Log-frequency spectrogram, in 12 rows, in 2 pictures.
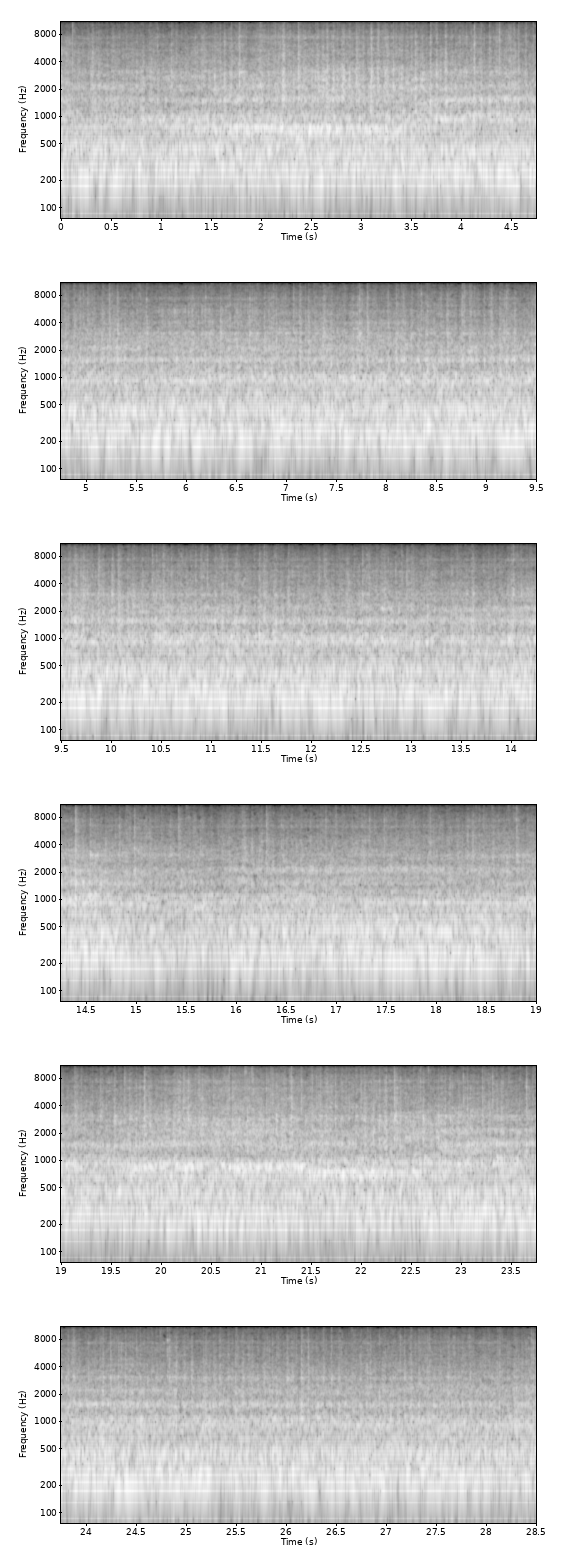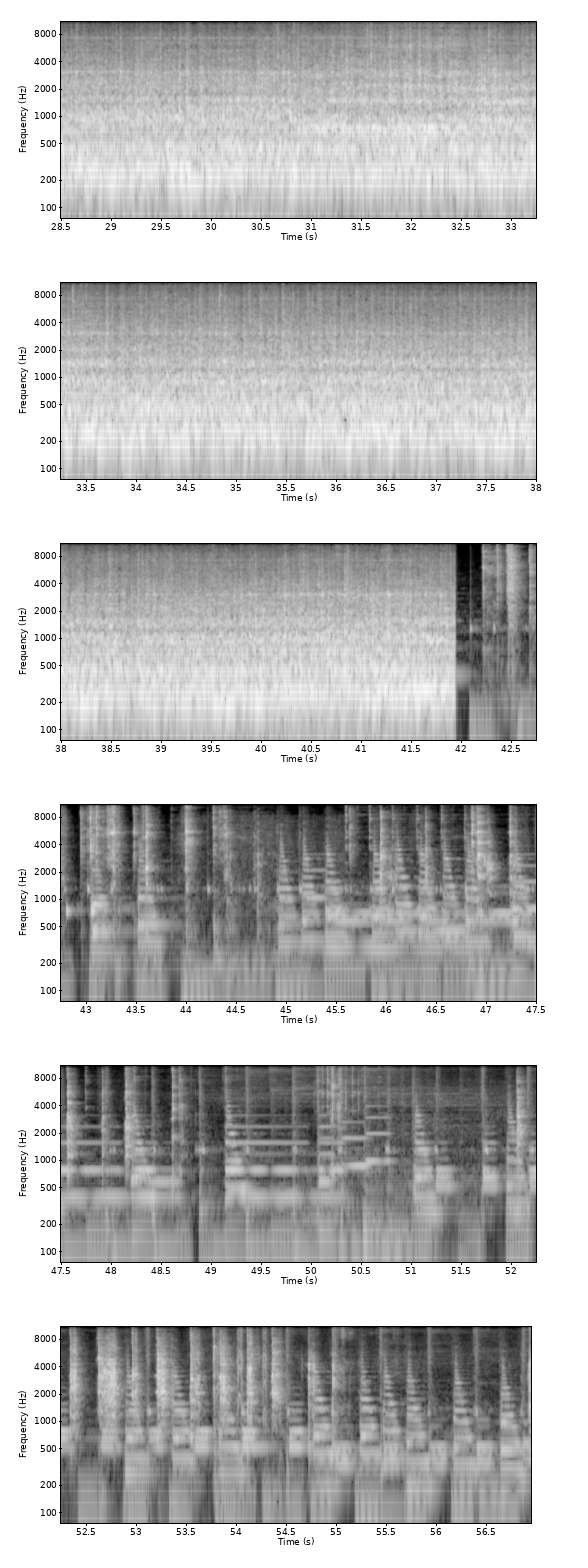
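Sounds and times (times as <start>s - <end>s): electric meat grinder running: 0.0s - 42.0s, 45.5s - 48.7s, 52.0s - 54.8s.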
